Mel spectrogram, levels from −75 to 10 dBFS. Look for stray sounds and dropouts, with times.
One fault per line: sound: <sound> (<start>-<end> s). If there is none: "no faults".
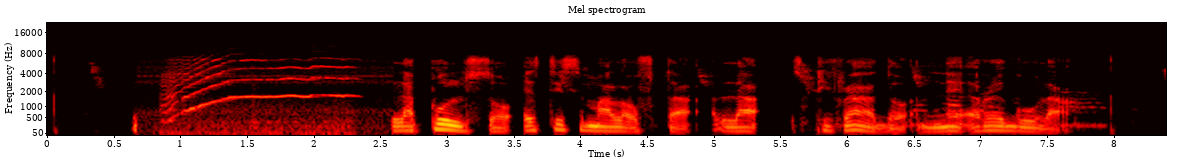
sound: squeak (0.8-2.4 s)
